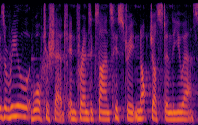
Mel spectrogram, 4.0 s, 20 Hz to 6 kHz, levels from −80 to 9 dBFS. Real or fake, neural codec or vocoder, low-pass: real; none; 5.4 kHz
